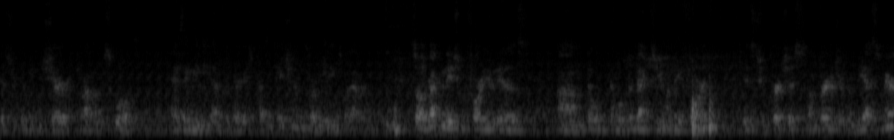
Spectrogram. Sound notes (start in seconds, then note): none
